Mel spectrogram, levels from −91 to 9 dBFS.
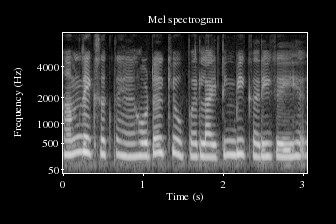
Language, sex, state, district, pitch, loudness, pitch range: Hindi, female, Chhattisgarh, Rajnandgaon, 270 Hz, -15 LUFS, 250-290 Hz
